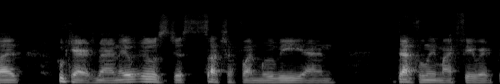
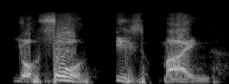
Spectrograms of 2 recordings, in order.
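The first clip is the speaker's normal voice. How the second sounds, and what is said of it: Imitates another person's voice. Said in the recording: “That's a good impression.”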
